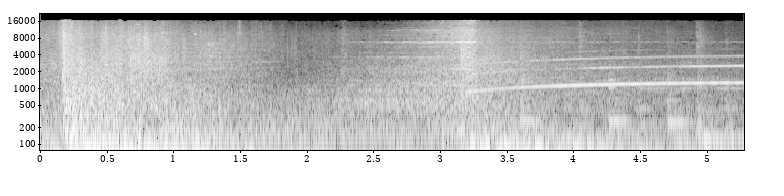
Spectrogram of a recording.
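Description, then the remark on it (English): A loud, deep explosion in Chugiak, a rural community about 15 miles outside Anchorage, booms at the start and rumbles off, then a siren begins to wail and rise partway through, with no voices. “A neighbor hears the explosion, calls the Chugiak Volunteer Fire Department.”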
